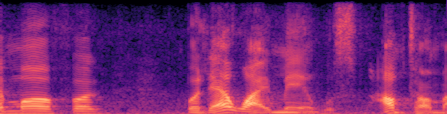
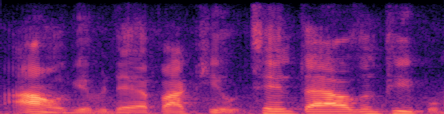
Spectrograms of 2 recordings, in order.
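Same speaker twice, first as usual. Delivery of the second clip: ordinary talk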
